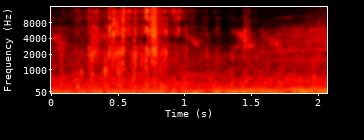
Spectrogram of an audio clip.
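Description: Basset hound scrambling up from a dirt path: a brief scuffle and jingle of its collar tag about half a second in, over a low steady rumble.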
